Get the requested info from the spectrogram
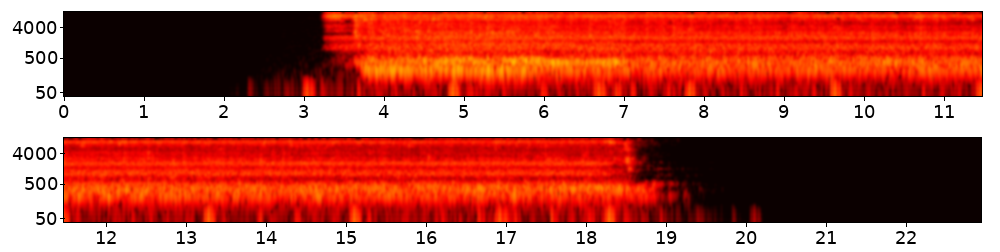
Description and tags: Tap water pouring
